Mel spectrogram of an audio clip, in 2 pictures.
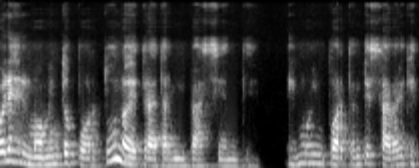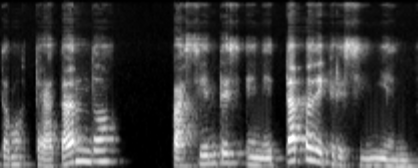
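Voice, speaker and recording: Speaking at a moderate pace, a woman with a fairly low pitch sounds somewhat breathy, with a dark, mellow tone and lively intonation. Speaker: orthodontist lecturer. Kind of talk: lecture. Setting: webinar.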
